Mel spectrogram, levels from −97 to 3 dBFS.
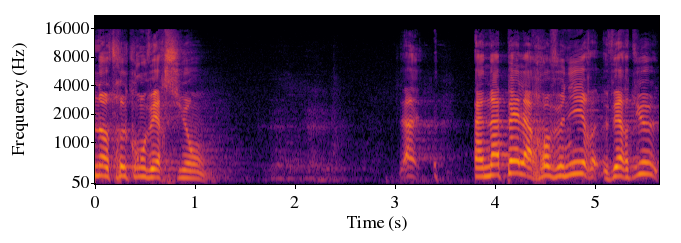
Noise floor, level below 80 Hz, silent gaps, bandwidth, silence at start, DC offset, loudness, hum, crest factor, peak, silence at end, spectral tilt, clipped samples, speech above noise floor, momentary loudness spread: -67 dBFS; -70 dBFS; none; 16 kHz; 0 s; under 0.1%; -26 LUFS; none; 20 dB; -8 dBFS; 0 s; -3 dB/octave; under 0.1%; 41 dB; 11 LU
